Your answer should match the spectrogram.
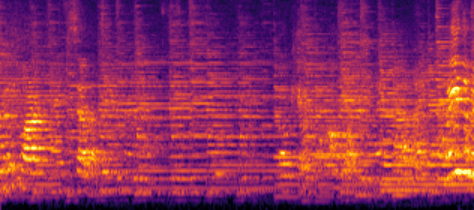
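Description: Acoustic guitar being played, chords ringing out, with people talking over it.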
